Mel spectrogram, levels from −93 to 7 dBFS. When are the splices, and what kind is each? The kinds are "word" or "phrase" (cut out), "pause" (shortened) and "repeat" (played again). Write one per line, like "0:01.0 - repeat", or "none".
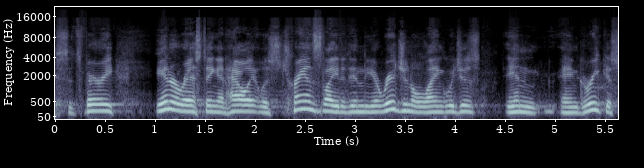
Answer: none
